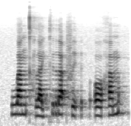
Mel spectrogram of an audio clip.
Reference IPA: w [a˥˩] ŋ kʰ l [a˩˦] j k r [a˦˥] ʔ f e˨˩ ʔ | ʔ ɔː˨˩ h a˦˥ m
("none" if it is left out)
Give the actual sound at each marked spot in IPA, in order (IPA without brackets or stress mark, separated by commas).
a˧, a˩˦, a˦˥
